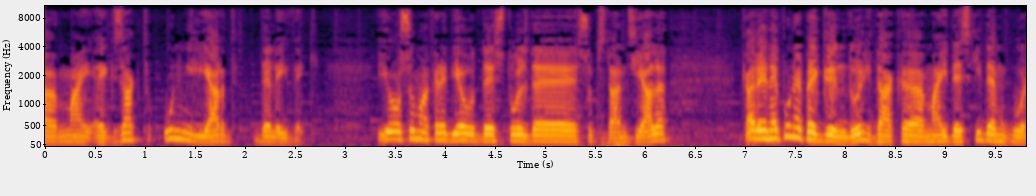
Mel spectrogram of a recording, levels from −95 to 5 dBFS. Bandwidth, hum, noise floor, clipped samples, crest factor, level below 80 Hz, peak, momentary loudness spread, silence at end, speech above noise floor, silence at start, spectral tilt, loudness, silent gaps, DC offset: 11 kHz; none; -47 dBFS; under 0.1%; 14 dB; -46 dBFS; -2 dBFS; 9 LU; 0 s; 33 dB; 0 s; -6.5 dB/octave; -15 LUFS; none; under 0.1%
